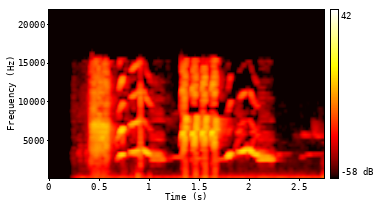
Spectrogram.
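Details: Mountain tailorbird singing vigorously: high, thin whistled notes, some sliding down and some held, broken by sharp clicking bursts, in two phrases about a second apart.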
